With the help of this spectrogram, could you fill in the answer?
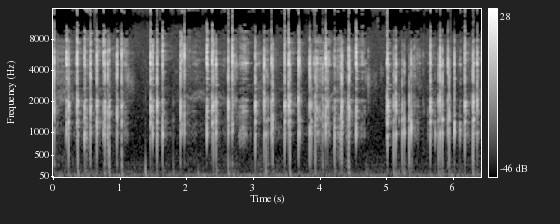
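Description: A thin, hollow printed blue tinplate lid from a tea canister is held in hand and tapped and scratched with long red nails. Rapid clusters of sharp, clicky metallic taps with a tinny ring around 960 Hz die away almost instantly, separated by brief pauses and a faint scratching hiss.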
